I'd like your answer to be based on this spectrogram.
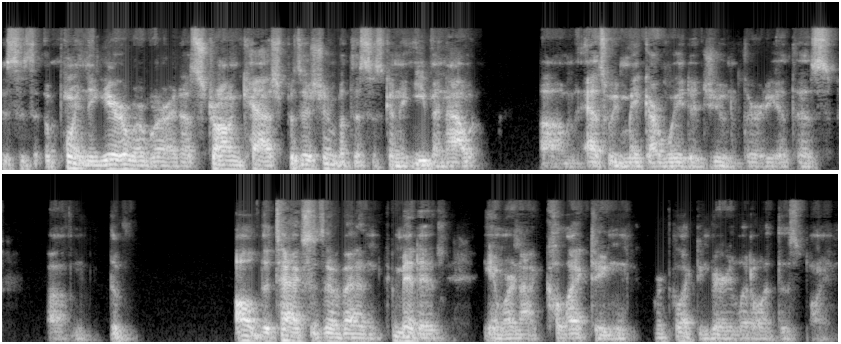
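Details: Adult male speaker; ordinary speech.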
